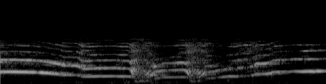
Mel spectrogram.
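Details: Dog howling indoors while being told to get off the couch: drawn-out, wavering howls that slide down in pitch and rise again, with a person talking nearby.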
